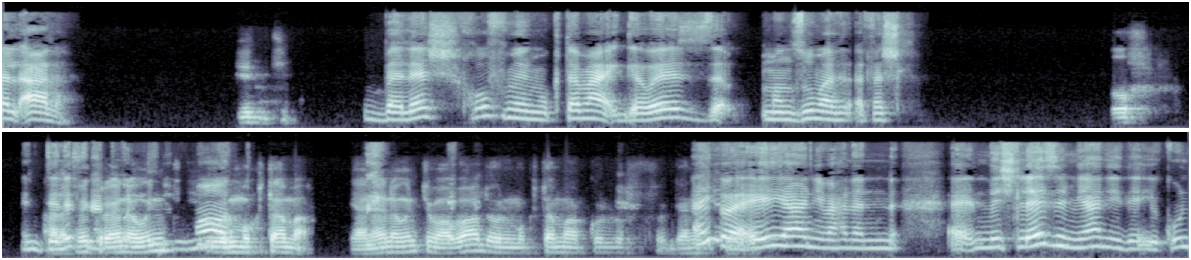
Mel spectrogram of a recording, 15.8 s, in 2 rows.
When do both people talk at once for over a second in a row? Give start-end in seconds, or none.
8.1-9.6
